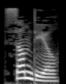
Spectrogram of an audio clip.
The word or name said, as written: somedeal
